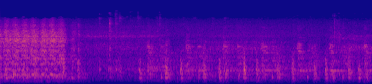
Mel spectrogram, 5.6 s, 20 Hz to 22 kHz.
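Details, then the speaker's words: 42-year-old carbureted car with an old mechanical fuel pump, cold start after sitting a couple of months: steady cranking at three to four beats a second with no catch as fuel is pulled up to the dry carb; weak pump suspected. "The last time I tried starting her, needed to put a little bit of fuel in the float bowl. But we'll see what happens. It'll take a bit to get the fuel up to the carb."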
